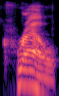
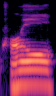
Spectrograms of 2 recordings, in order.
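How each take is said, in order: First: The name has an eh vowel, rhyming with bell. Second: The name has an oh vowel, rhyming with roll. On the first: The speaker calls it right. "It is Krell. That is how you pronounce the last name" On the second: The speaker calls it wrong. "some people have pronounced it"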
